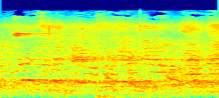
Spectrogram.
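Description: Overlapping, indistinct voices of coaches and spectators calling out in a gym hall, with a dull low thud about a second in from the wrestlers going down on the mat during a takedown.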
